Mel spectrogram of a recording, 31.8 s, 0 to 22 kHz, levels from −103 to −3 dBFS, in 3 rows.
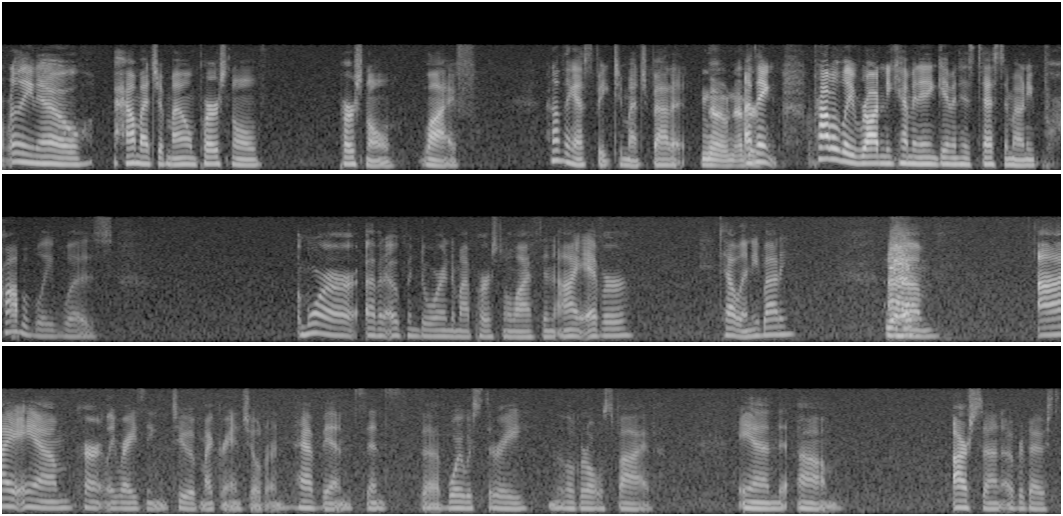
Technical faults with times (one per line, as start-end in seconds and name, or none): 13.66-16.98 automatic gain rising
